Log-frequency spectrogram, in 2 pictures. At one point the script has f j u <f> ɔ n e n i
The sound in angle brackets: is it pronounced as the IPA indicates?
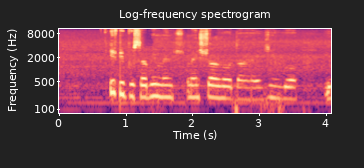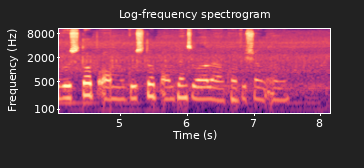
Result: no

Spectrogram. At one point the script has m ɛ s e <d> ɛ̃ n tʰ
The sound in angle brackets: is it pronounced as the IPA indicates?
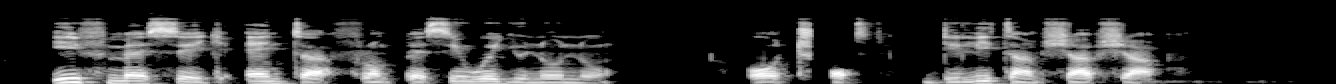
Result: no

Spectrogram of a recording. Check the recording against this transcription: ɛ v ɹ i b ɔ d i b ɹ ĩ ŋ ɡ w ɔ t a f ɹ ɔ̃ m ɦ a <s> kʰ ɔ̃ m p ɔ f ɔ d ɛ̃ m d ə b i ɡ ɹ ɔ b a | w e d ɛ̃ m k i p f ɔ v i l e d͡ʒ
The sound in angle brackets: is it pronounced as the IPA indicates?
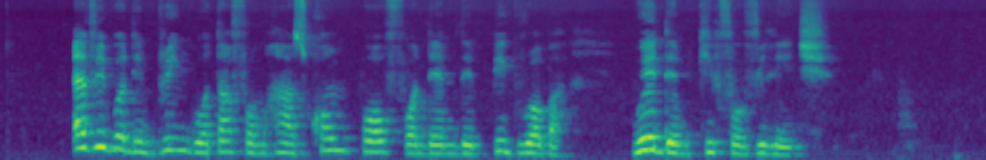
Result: yes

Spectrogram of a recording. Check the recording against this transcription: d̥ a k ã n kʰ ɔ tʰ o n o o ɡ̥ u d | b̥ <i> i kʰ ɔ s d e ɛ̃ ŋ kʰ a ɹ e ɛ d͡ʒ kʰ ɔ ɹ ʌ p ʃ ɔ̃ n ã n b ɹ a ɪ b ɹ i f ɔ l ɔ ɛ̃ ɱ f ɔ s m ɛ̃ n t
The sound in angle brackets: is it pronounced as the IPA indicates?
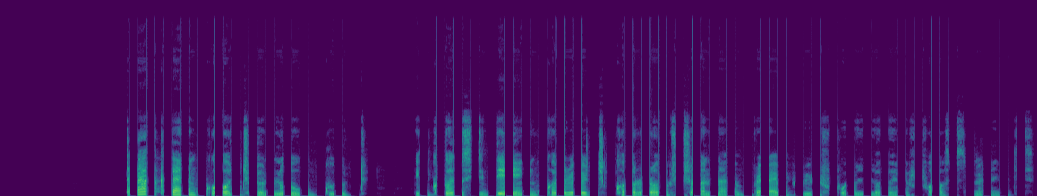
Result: yes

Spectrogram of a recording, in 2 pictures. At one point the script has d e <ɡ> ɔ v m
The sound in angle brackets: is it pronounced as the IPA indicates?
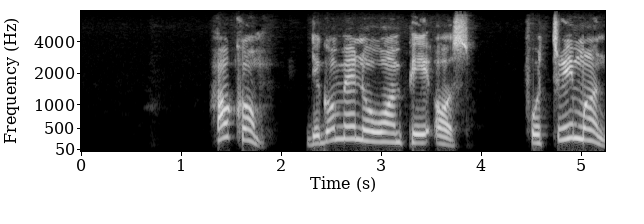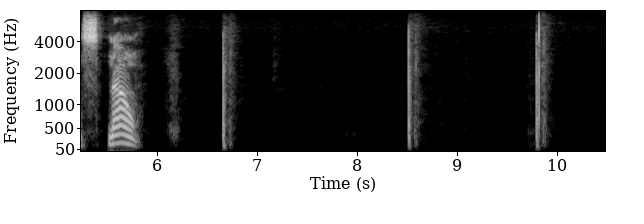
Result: yes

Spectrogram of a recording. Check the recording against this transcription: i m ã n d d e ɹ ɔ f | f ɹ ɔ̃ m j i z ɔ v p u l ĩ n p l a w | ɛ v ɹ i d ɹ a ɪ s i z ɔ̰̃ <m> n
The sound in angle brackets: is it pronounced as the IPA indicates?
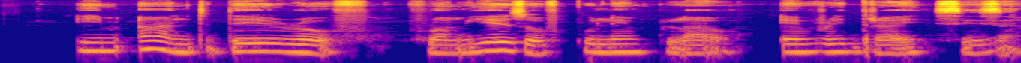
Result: no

